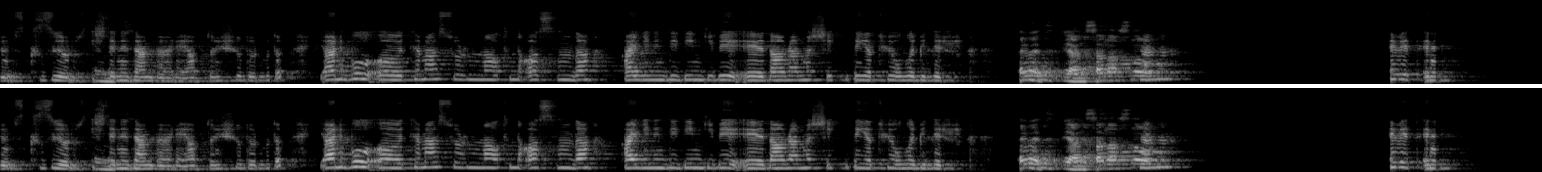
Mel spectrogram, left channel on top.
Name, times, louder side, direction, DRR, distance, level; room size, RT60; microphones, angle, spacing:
voice 1, 0.0-9.6 11.4-11.7 13.9-14.4, right 3 dB, 25° right, 3 dB, 2.1 m, -32 dB
voice 2, 10.2-11.5, right 2 dB, 10° right, 3 dB, 6.8 m, -28 dB
26.0 x 21.5 x 7.8 m, 0.75 s
head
